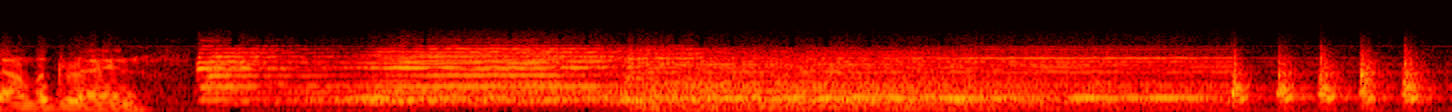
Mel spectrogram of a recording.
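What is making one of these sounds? Music plays through an old radio's loudspeaker.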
